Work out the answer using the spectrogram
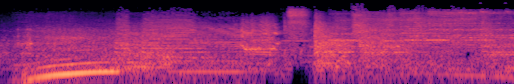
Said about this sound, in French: Le camion poubelle est prêt pour aller vider toutes les poubelles de la ville. Allons-y les enfants, suivons-le.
